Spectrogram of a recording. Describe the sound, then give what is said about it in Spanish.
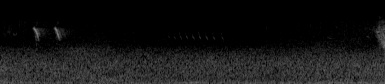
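A greenfinch sings in an olive grove: two sharp, high chirps, then a faint rapid trill, and a brighter burst of notes at the end, all over a steady soft background hiss. “¿Es el que canta? ¿Es un ruiseñor? No, no es un ruiseñor, es un verdún.”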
